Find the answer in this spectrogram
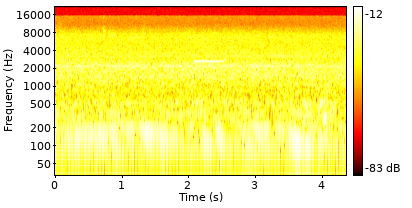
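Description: Steady low machine hum with a faint hiss behind it, and a short high beep about two seconds in.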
